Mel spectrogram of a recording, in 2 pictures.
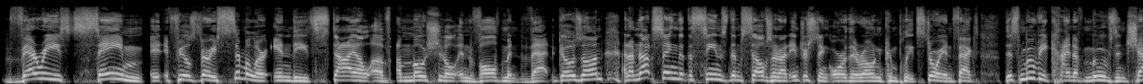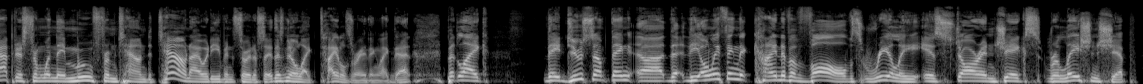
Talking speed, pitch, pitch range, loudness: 215 wpm, 165 Hz, 145-195 Hz, -19 LUFS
